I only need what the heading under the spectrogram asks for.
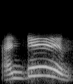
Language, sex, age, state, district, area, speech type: Telugu, female, 18-30, Telangana, Mancherial, rural, conversation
